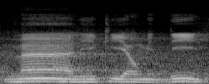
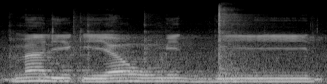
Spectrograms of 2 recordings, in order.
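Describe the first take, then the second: First: The first vowel of maliki is long. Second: The first vowel of maliki is short.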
